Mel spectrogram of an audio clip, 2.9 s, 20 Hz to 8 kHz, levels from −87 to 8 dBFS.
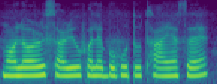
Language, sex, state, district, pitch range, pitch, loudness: Assamese, female, Assam, Kamrup Metropolitan, 240-255 Hz, 245 Hz, -12 LUFS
